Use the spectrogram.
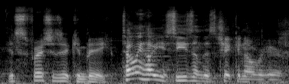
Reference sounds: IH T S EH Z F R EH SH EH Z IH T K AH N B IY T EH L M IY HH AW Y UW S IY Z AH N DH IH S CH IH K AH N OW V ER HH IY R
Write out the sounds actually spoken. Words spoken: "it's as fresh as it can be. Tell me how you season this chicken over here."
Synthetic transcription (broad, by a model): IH T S F R EH SH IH Z IH T K AH N B IY T EH L M IY HH AW Y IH S IY Z AH N DH IH S CH IH K AH N OW V ER HH IY R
